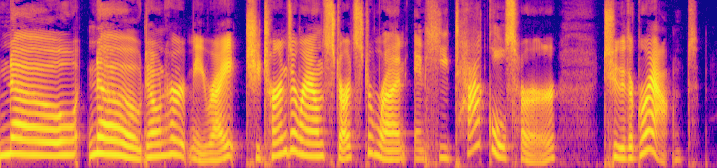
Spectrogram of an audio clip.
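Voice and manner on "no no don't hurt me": mock yelling, higher, slower. Recounting a woman's account of an attack, the speaker replays her cry: retelling a woman's yell. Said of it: "she starts yelling like".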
